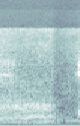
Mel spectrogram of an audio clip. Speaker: you hear that that was my dog snoring it was amazingly loud buddy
